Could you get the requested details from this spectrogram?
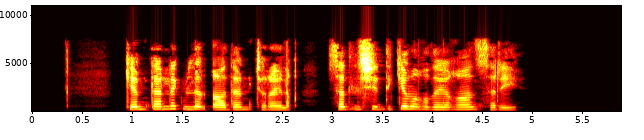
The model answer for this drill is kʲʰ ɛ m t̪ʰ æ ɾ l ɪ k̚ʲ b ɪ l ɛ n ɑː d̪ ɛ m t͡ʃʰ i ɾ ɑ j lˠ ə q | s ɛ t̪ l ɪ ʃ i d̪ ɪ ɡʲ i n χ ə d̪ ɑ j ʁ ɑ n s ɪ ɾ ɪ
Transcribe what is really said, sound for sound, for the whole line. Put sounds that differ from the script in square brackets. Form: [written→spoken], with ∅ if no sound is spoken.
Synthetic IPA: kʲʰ ɛ m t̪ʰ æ ɾ l ɪ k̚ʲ b ɪ l ɛ n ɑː d̪ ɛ m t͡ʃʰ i ɾ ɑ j lˠ ə q | s ɛ t̪ l ɪ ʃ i d̪ ɪ [ɡʲ→kʲ] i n [χ→ʁ] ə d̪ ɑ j ʁ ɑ n s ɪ ɾ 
